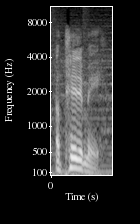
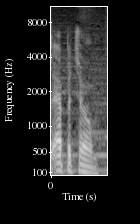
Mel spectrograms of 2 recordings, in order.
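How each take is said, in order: First: The word is said with its standard pronunciation. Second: The word is said letter by letter, as spelled. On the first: The speaker calls it right. "That's an example" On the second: The speaker calls it wrong. "I always read that as epitome"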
